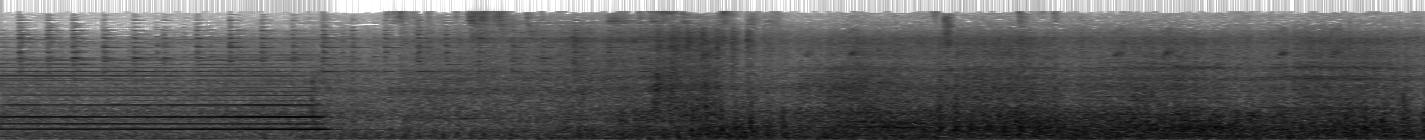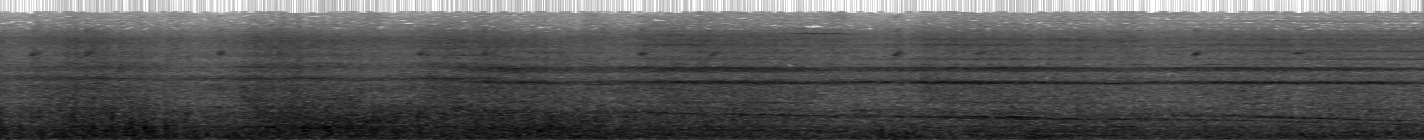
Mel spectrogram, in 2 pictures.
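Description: A Long Island Rail Road electric passenger train sounds a chorded horn for about three seconds, then rolls past along the platform with a loud rush of wheels on rail. From about twenty seconds in, a steady high squeal and a whine falling in pitch come in as the train slows.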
